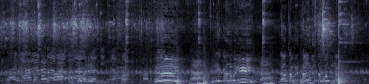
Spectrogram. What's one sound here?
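Men sing loudly through a microphone.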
